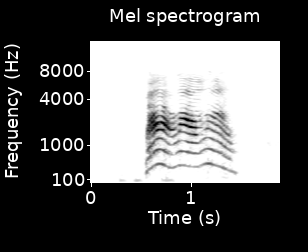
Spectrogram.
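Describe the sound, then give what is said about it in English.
A single drawn-out, wavering meow, made by a voice imitating a cat, fairly loud, lasting about a second with quiet before and after. “So, hey, uh, Cat, what's your name?”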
